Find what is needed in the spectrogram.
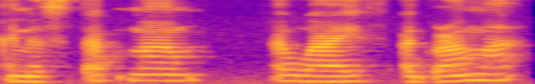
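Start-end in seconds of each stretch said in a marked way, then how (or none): none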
